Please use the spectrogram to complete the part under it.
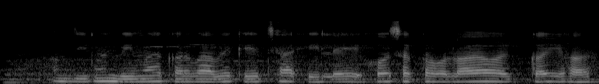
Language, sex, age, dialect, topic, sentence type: Magahi, male, 18-24, Western, banking, question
